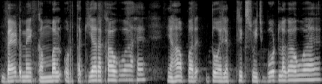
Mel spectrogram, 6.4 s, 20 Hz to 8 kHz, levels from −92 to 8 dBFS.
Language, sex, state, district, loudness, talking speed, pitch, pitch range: Hindi, male, Jharkhand, Deoghar, -18 LUFS, 160 wpm, 150 Hz, 140-165 Hz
